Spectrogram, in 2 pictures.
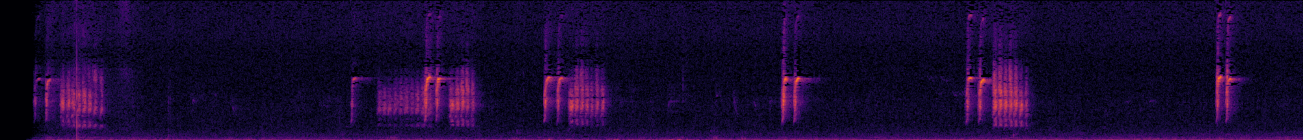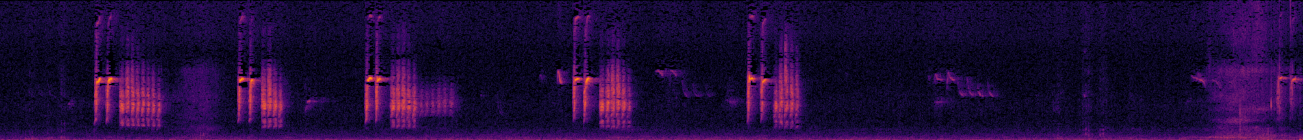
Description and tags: Meise in nahem Strauch zwitschert herum.
Chickadee singing in the woods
